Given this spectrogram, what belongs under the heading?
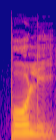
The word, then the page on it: poli: Apatani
